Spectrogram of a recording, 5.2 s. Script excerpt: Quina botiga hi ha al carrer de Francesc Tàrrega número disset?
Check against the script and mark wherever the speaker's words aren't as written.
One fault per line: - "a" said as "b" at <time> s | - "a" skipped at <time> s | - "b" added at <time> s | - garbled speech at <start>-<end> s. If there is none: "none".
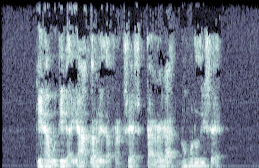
- "al" skipped at 1.7 s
